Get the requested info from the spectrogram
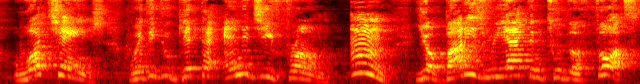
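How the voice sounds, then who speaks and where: Speech proceeds at a fairly slow pace. Noticeable background noise sits beneath it. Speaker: fitness and motivational vlogger. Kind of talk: motivational talk to camera.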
